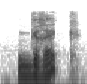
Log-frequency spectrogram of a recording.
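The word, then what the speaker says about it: grec: write them but then if you listen carefully gre gre you pronounce them the same way okay Portugal pug portug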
